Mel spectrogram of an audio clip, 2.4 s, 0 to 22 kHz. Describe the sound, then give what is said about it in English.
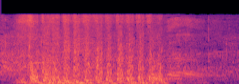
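A voice imitates heavy 50-caliber machine guns mounted on the front of a car, spitting out a rapid, loud run of many staccato percussive bursts that trail off at the end. “Don't you wish sometimes instead of having those cute little lights in the front of your car, you had 50 caliber machine guns mounted up there?”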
